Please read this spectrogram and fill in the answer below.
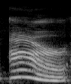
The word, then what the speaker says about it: are: Percebe que o E do are não é pronunciado, então você tem are, are, como o ar condicionado, ok? Com esse sotaquezinho da língua enrolada.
